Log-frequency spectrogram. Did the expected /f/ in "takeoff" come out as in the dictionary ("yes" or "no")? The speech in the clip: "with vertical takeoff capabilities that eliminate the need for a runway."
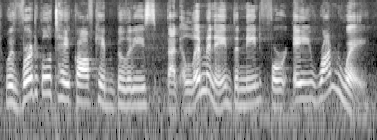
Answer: yes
